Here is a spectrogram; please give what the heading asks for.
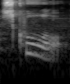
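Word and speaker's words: school: كده عندي كلمه مدرسه سكول سكول سكول هنا عندي الاش سايلنت مش بنطقها بعد كده عندي تلميذ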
